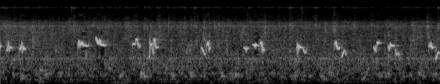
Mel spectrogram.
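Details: Yellow-vented bulbuls, a lure recording of many birds singing together to prompt other bulbuls to sing, made despite rain; bright, bubbly whistled notes in short paired bursts, repeated roughly twice a second over a steady hiss.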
